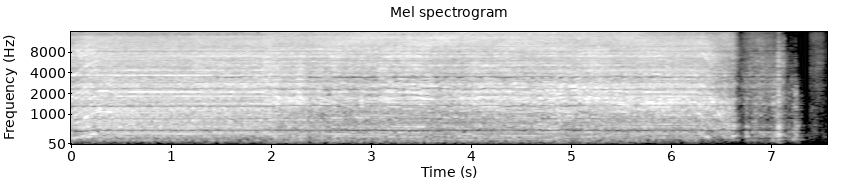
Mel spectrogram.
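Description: A Festool HK55 carpentry saw rips through wood at a 45-degree bevel, a loud, steady high-pitched cutting whine lasting about six seconds before the blade breaks free and winds down to quiet.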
